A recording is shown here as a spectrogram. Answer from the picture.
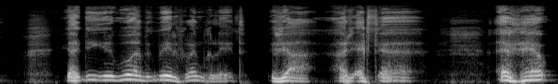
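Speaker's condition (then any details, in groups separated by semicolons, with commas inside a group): Down syndrome; congenital, present since birth; speaks well by own and host's account, expresses himself clearly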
